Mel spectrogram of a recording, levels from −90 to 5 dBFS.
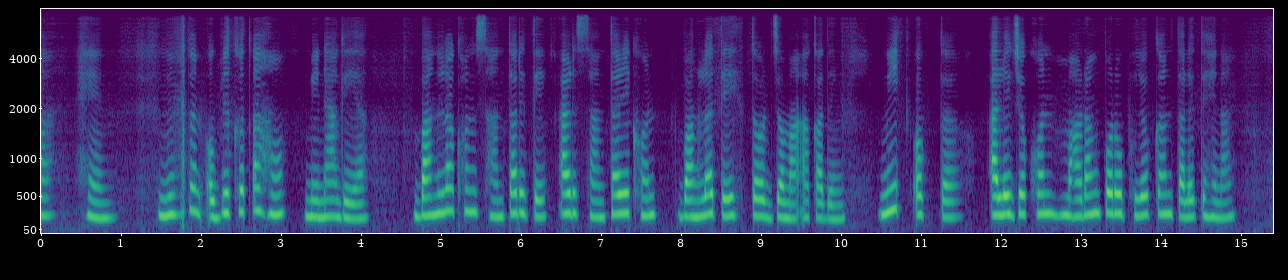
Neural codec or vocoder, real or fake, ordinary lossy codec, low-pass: codec, 16 kHz, about 1 kbps, DyCAST, with the encoder's durations; fake; none; 7.2 kHz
